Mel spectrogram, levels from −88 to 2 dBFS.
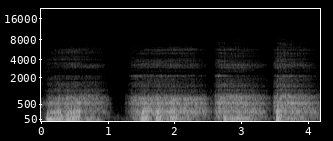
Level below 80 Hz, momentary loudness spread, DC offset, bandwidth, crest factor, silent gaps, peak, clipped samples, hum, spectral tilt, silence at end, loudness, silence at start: -40 dBFS; 12 LU; under 0.1%; 7.6 kHz; 18 dB; none; -18 dBFS; under 0.1%; none; -9 dB/octave; 0 s; -36 LUFS; 0.05 s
